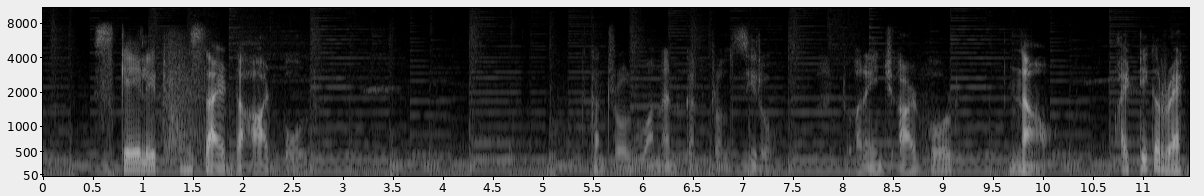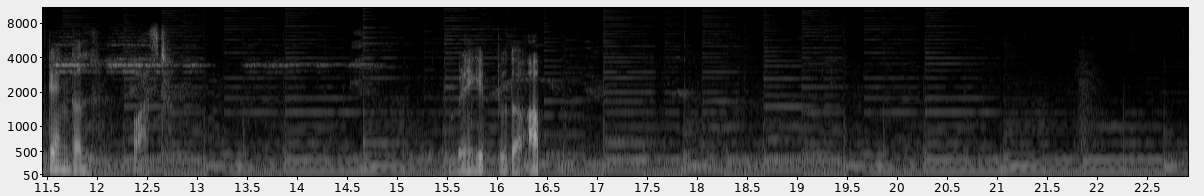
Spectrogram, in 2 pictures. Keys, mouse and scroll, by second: 0.8 alt+scroll down 1, 2.3 shift+click, 5.9 ctrl+1, 6.5 ctrl+0, 7.8-9.2 drag, 12.4 Right, 12.9-15.3 drag, 15.7 ctrl+shift+], 16.8-19.7 drag, 19.7-20.0 alt+scroll down 1, 21.3 click.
